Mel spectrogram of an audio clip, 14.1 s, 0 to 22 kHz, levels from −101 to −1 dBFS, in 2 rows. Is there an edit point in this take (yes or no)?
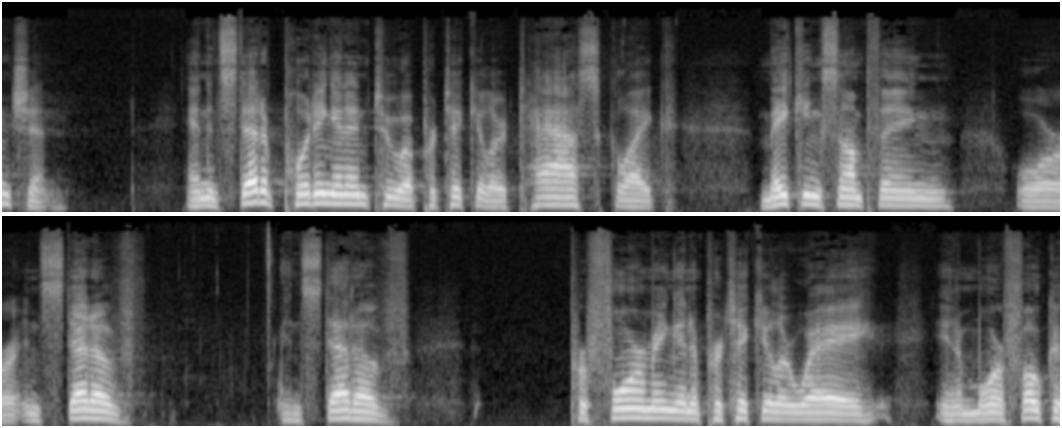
no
